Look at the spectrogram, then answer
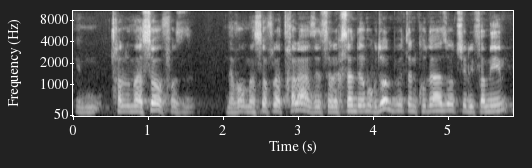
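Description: Man teaching, high gravelly voice. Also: steady tone, darkish tone. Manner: thoughtful, searching for words, speaks in short phrases. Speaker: Torah teacher. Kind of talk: Midrash study lesson.

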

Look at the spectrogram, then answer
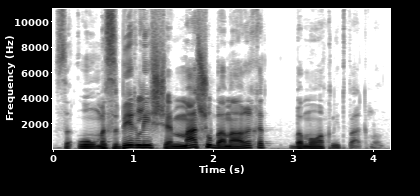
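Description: A middle-aged man telling, with deep emotion, the story of losing his son, often repeating phrases for emphasis. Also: animated, darkish tone, clear, resonant tone, dry recording, studio quality. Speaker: guest, bereaved father.

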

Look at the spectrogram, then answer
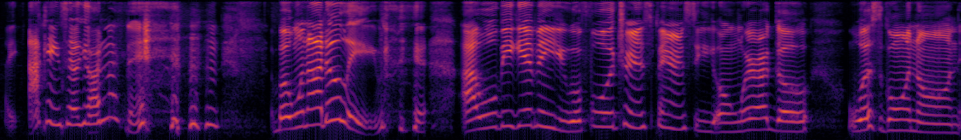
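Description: A woman in her twenties from Milwaukee, hosting a podcast in a casual, animated way and laughing often. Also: medium pitch, clear, resonant tone. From Milwaukee, USA. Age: 20s. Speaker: podcast host. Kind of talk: casual reflective podcast talk.

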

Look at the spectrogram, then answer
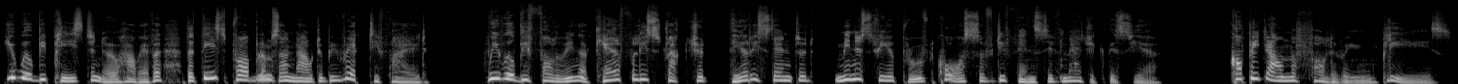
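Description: A prim middle-aged witch teacher, put on by a male narrator, all syrup and condescension in a storybook reading. Her voice swoops wildly up and down with a breathy, husky edge. She drags out each phrase as if talking to small children, in a dry, close sound. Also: a little high, sing-song, mellow, no echo, pitched above the performer's own voice, full character voice. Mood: sugary, patronizing. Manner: sweet, sing-song, condescending, slow drawn-out phrases. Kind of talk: audiobook character voice.

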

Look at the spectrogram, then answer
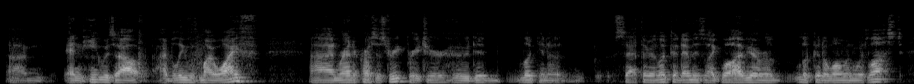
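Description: Low-voiced man hosting a call-in show. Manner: wry, relaxed storytelling with frequent fillers; grows emphatic and lively when arguing. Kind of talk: casual call-in talk.

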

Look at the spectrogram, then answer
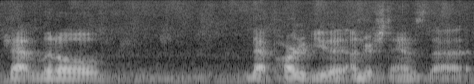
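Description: A man chatting casually on a podcast, relaxed and rambling with lots of fillers. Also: on the low side, normal speed, creaky, a little hiss or hum, poor audio. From US West Coast. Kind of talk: casual chat.

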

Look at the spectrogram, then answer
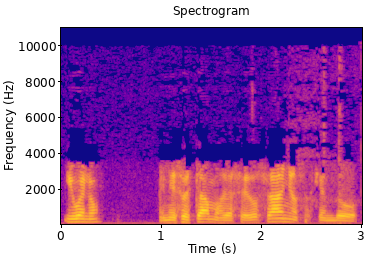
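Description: Speaking briskly in a fairly high voice, this man is a guest filmmaker discussing his group's projects during a phone interview. He wanders and restarts often as he thinks aloud, and the tinny line has no echo.

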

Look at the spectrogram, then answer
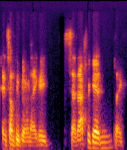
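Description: Here the same kind of guest, a Scottish ecologist in his thirties with a mild mixed accent, talks fairly quickly in a low, husky voice, laughing often during the casual interview. There's no echo; the sound is dull, dry, and lo-fi.

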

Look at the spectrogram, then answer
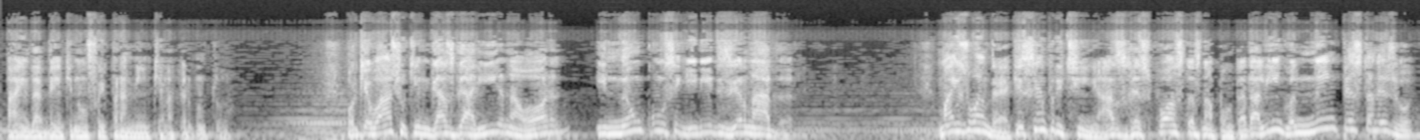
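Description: A man narrating a dramatic first-person story for radio in an expressive storytelling voice. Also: mid-range voice, normal speed. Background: soft music.

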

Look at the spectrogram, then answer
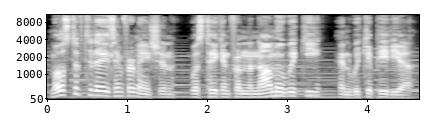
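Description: A man hosting a homemade podcast, reading a scripted lesson in a measured, explanatory way. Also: medium pitch, expressive, faint music behind. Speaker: podcast host. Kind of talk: scripted educational narration. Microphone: close home mic.

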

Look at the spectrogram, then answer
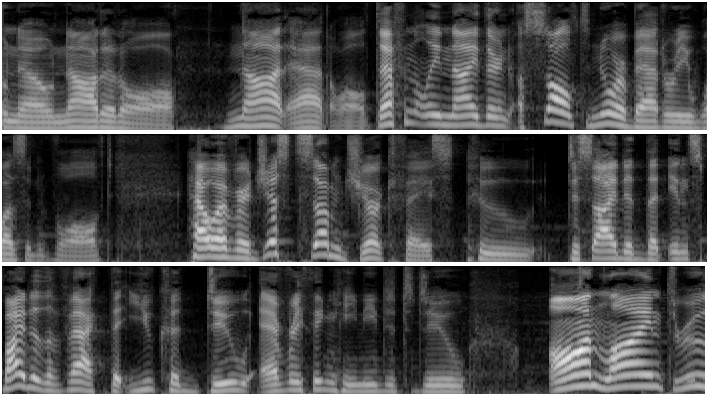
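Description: A man's voice: fairly high pitch, a bit bright, clean tone, no room sound. A man co-hosting a podcast with wry, wordy, mock-formal storytelling, under the weather with a scratchy throat. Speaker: podcast co-host. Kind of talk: casual comic storytelling on a podcast.

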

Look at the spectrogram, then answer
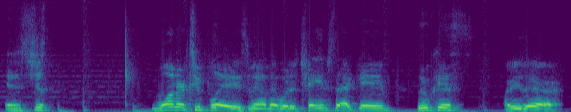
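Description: A hoarse man who has lost his voice from yelling, hosting a casual sports podcast in a blunt, frustrated way. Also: a little high, measured pace, muffled recording, faint music behind.

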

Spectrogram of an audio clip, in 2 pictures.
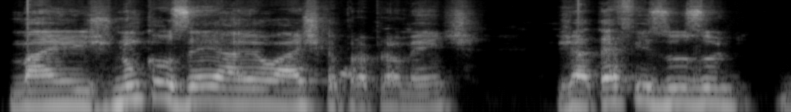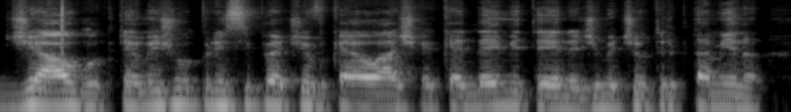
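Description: A young man with a Brazilian accent answers interview questions at an unhurried pace. His voice sits a little higher than most men's, and he talks in a calm, reflective way, musing aloud as he speaks. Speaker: MMA fighter guest.

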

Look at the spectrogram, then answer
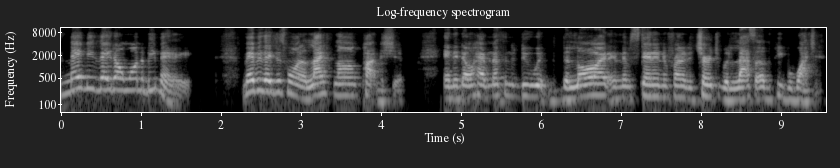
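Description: A woman's voice: sits low, a bit bright. A woman co-hosting a casual chat podcast, rambling and riffing with laughter. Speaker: podcast co-host.

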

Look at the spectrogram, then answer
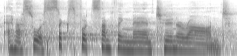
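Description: At a moderate pace and in a fairly low voice, a South African woman earnestly recounts running a marathon. Her telling is emotional, turning lively whenever she quotes other people.

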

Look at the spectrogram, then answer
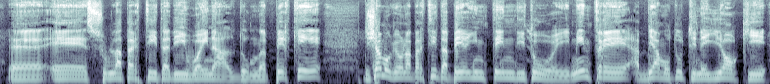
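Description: A man's voice: a little high, normal speed, no room sound. A man hosting a conversational football talk programme on the radio. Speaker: radio sports host.

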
